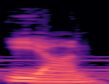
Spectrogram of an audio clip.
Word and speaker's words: Aeon: to put anything in there uh yeah it's pronounced Eon like e like e o n yep my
